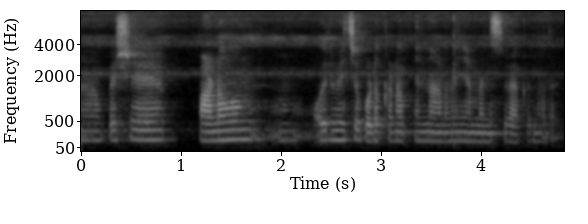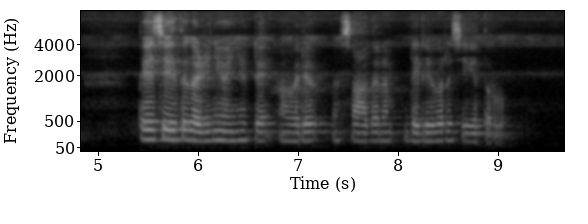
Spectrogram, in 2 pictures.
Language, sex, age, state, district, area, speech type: Malayalam, female, 60+, Kerala, Kottayam, rural, spontaneous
